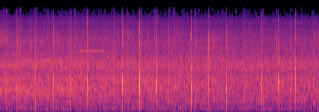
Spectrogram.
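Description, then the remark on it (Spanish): An audience applauds steadily and fairly softly for students of a university's secondary school, a dense wash of clapping with sharper individual claps popping out at a roughly regular pace throughout. No one speaks. “Un aplauso para ellos.”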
